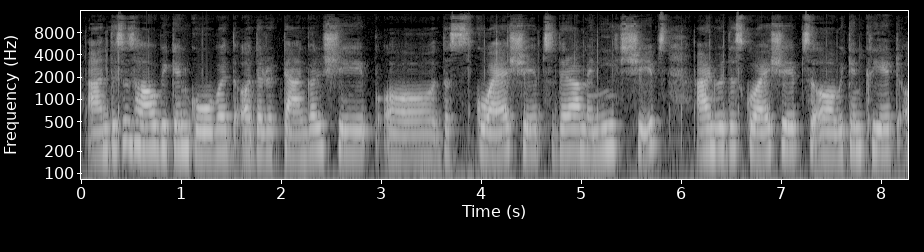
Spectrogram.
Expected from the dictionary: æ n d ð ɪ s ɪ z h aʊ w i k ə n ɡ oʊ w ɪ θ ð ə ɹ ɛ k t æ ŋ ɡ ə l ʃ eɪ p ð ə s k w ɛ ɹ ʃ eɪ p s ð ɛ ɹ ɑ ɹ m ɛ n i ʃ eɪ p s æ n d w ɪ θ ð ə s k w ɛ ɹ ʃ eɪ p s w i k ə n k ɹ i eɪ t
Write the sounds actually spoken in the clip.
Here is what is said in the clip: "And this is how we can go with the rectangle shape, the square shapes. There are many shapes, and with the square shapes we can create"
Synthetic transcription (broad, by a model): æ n d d ɪ s ɪ z h aʊ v i k ə n ɡ oʊ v ɪ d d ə ɹ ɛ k t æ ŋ ɡ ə l ʃ eɪ p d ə s k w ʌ ɹ ʃ eɪ p s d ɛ ɹ ɑ ɹ m ɛ n i ʃ eɪ p s æ n d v ɪ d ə s k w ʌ ɹ ʃ eɪ p s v i k ə n k ɹ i eɪ t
